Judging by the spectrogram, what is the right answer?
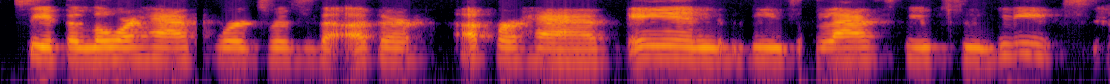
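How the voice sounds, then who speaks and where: Casting: woman, police lieutenant reporting to a community meeting, lively intonation on a slightly low voice, dry sound. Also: normal speed, dry recording, poor audio. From United States. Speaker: police lieutenant giving a public safety report. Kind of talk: informal spoken report at a public meeting.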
